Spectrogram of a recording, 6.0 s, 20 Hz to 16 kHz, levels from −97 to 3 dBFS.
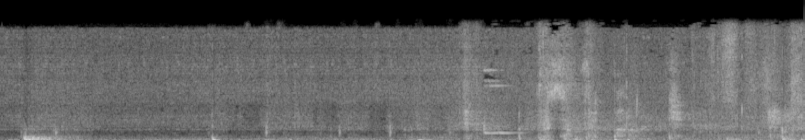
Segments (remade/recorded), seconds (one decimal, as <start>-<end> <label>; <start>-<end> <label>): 0.0-0.6 remade; 0.6-1.3 recorded; 1.3-3.7 remade; 3.7-6.0 recorded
